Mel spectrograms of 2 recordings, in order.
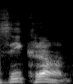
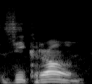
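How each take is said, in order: First: The word is said in a shortened form. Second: The word is said with every syllable fully enunciated.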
